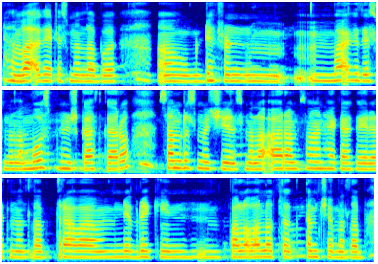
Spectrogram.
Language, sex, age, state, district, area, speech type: Kashmiri, female, 18-30, Jammu and Kashmir, Kupwara, urban, spontaneous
